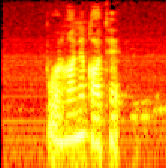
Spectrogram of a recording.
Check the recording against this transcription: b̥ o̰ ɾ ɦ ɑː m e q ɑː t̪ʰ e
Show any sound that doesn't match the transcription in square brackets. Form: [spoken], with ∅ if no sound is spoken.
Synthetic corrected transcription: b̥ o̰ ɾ ɦ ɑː [n] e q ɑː t̪ʰ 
